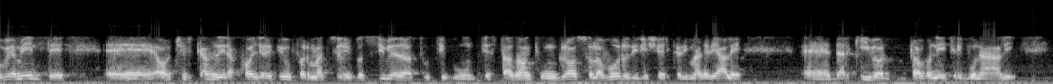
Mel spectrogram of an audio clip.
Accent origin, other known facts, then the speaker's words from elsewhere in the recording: Florence, Tuscany, Italy; io sono dell'84, quindi ero proprio un bambino. Sì. Quando è successo, avevo 7 anni e sono fiorentino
